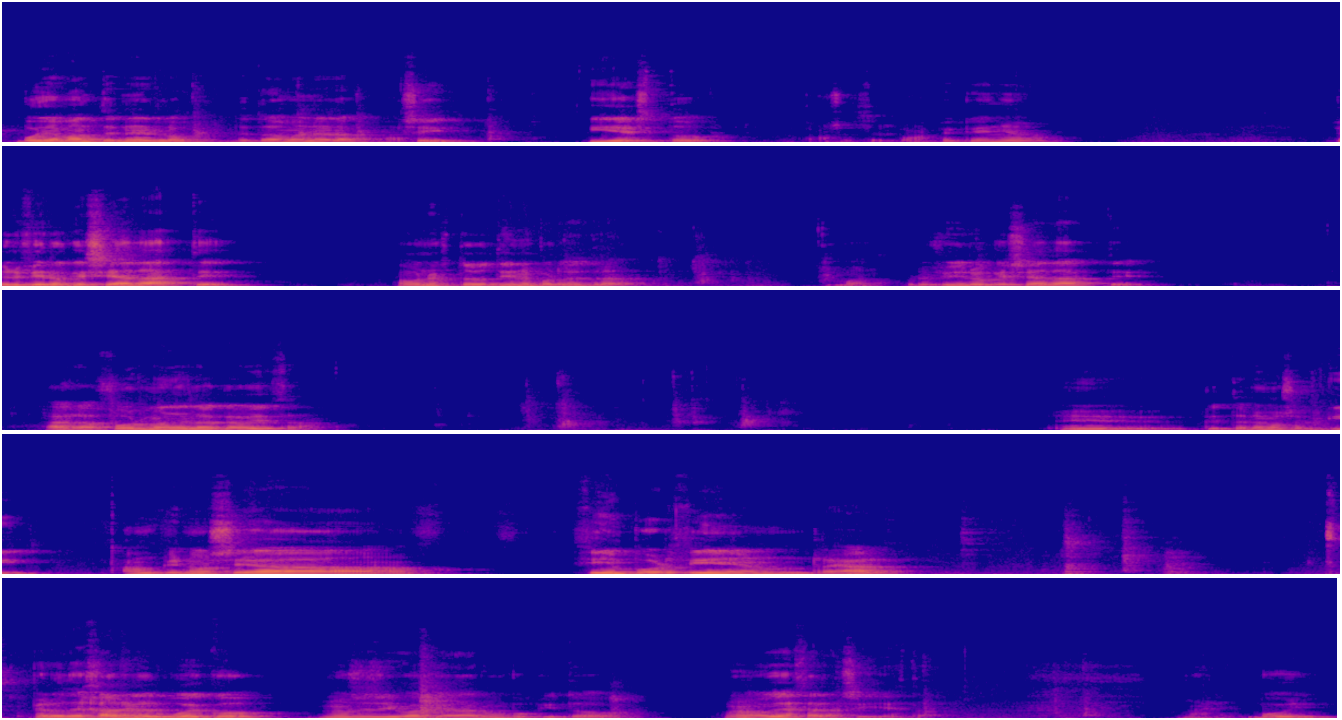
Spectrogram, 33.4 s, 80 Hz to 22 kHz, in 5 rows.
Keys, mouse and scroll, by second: 1.6 Tab, 2.0 right click, 2.2 Tab, 3.0 a, 5.2 click, 10.0 alt+q, 10.4-11.6 shift+middle drag, 11.6 r, 13.4 click, 14.0 g, 15.2 click, 16.0 alt+q, 16.6-20.9 shift+middle drag, 31.2 Tab, 31.6 right click, 32.0 Tab, 32.8-33.4 right drag.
